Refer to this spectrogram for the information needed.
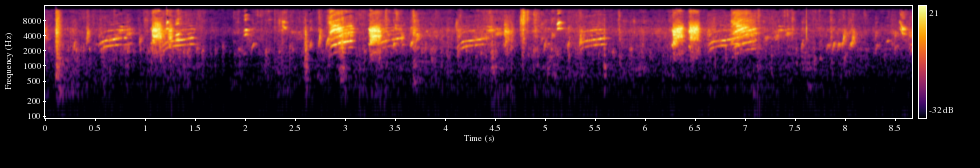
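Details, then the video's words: Eurasian siskin × canary hybrid at a nest check, 2023: high, thin twittering calls and chirps in short bursts, with soft rustling and wing flutters between them. "Λουγαροκάναρο 2023 Έλεγχος Φωλιάς - Green Siskin X Canary Hybrid 2023 - Nest Check"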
